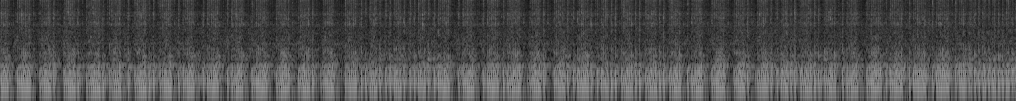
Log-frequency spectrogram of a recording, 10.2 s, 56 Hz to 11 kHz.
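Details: Built Nissan RB26 in an R32 GTR (fully ported/polished head, 260 Tomei cams), just fitted with a new loud exhaust and muffler: loud lumpy idle about two pulses a second with crisp rev blips, no knocks or rattles. Normal idle and revs.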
